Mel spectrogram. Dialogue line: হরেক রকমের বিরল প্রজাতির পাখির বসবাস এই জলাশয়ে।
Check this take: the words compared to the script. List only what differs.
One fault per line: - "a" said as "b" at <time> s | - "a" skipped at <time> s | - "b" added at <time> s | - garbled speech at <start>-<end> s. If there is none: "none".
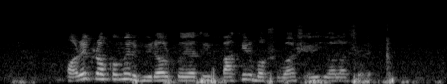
none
